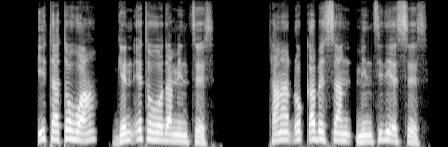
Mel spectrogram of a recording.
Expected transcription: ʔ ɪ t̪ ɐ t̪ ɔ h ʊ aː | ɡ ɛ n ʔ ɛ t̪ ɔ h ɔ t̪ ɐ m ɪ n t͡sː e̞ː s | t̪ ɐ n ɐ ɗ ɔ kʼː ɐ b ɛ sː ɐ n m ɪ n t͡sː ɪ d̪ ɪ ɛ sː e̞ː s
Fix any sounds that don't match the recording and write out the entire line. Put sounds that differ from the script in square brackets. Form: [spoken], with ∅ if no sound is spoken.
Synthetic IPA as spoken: ʔ ɪ t̪ ɐ t̪ ɔ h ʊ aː | ɡ ɛ n ʔ ɛ t̪ ɔ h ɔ [d̪] ɐ m ɪ n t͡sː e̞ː s | t̪ ɐ n ɐ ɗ ɔ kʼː ɐ b ɛ sː ɐ n m ɪ n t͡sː ɪ d̪ ɪ ɛ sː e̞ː s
